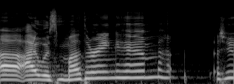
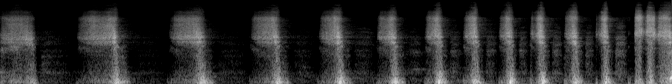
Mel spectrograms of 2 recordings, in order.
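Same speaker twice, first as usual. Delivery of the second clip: imitated brush strokes. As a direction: run of short hushing swishes. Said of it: "it starts out, it's like".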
